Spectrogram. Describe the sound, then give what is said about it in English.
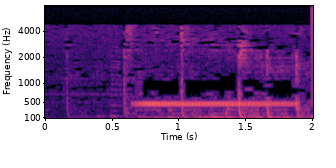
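A telephone ringing tone heard down a phone line: after a couple of faint clicks, a single long, steady buzzing tone sounds, thin and narrow, with no one answering or speaking. “It's still ringing there.”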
